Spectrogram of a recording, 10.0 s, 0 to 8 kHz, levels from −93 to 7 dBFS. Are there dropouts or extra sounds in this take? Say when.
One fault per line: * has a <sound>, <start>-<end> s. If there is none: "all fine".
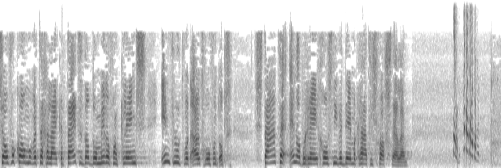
* has a chirp, 9.1-9.6 s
